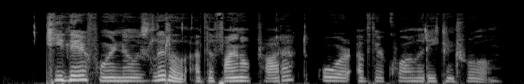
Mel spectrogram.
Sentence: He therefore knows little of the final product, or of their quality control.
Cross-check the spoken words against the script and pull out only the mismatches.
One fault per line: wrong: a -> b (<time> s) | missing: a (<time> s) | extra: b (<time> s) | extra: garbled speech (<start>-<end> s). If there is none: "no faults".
no faults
